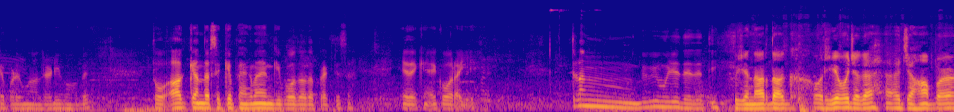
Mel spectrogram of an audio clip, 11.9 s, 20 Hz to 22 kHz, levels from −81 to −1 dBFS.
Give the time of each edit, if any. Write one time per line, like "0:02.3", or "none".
0:09.2

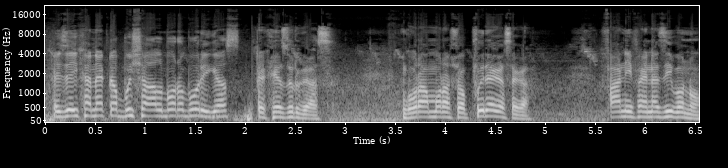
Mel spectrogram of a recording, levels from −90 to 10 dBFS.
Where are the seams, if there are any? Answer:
0:02.0

